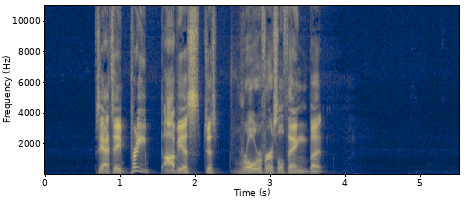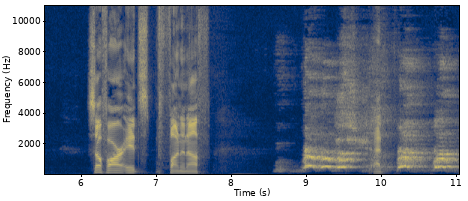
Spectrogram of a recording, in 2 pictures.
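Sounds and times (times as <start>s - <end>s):
speech: 0.7s - 3.8s, 6.1s - 7.7s, 9.9s - 10.4s
dog barking: 8.6s - 11.0s.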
